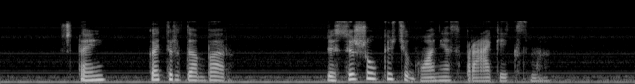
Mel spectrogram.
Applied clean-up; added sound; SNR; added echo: none; Tools; 15 dB; none.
